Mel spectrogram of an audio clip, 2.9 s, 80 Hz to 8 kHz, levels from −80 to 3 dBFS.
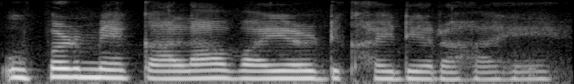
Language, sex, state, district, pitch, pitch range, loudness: Hindi, female, Arunachal Pradesh, Longding, 220 Hz, 210-230 Hz, -14 LUFS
